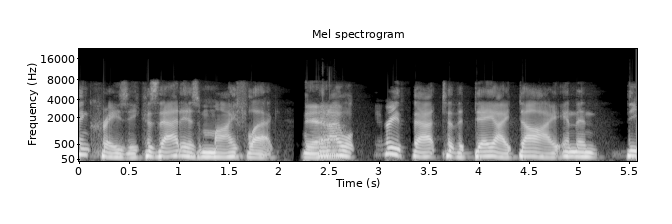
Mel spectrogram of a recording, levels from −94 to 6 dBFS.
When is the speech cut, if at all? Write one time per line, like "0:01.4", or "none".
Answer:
0:02.1
0:03.3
